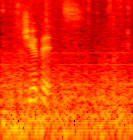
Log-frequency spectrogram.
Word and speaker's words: gibbets: out of here hey look avery had some gibbots left over gibbets what it's pronounced gibbets are you sure yeah well no one likes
